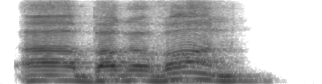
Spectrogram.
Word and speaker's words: Bhagavan: Now this word Bhagavan, you also have to understand Sanskrit, is not the word Bhagavan with a long A. So this Bhagavan, like fun, Bhagavan, I mean, think of English words fun and fawn, like a fawn is a little deer.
